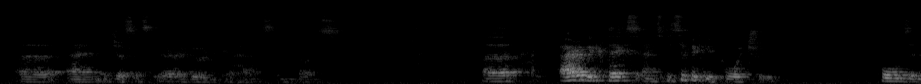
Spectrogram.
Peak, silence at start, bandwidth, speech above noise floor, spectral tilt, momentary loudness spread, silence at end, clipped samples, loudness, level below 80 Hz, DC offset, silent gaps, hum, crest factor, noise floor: -24 dBFS; 0.15 s; 16.5 kHz; 32 dB; -5 dB/octave; 21 LU; 0 s; under 0.1%; -45 LUFS; -76 dBFS; under 0.1%; none; none; 24 dB; -74 dBFS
